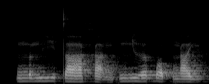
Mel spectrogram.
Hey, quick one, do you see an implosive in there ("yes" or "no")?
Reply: yes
